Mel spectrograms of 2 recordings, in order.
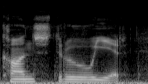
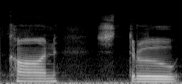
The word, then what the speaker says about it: construir: Then we have a longer one, you can figure it out, construir, which means to construct or to build. This one has construir, three syllables.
